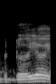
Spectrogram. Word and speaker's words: Bedoyo: serimpi dan Tari Bedoyo bacanya Bedoyo ya karena berasal dari Yogyakarta besok kalau kata Jogja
